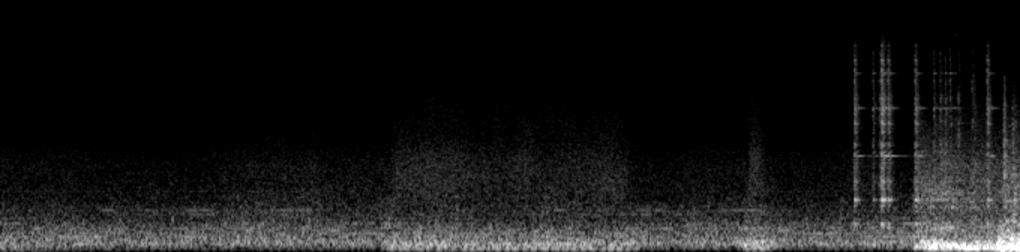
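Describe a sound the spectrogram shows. A large ship's engines rumble low and steady.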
